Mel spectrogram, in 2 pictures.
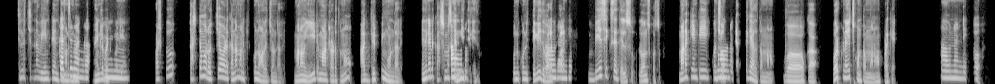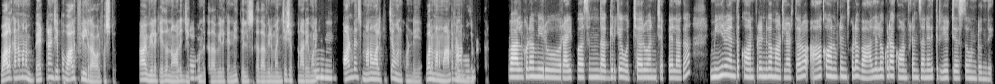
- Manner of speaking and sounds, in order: in English: "మ మైండ్‌లో"; in English: "లోన్స్"; in English: "డెప్త్‌గా"; stressed: "డెప్త్‌గా"; in English: "ఫీల్"; in English: "నాలెడ్జ్"; in English: "కాన్ఫిడెన్స్"; other background noise; in English: "రైట్ పర్సన్"; in English: "కాన్ఫిడెంట్‌గా"; in English: "కాన్ఫిడెన్స్"; in English: "క్రియేట్"
- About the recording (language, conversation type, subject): Telugu, podcast, రోజువారీ ఆత్మవిశ్వాసం పెంచే చిన్న అలవాట్లు ఏవి?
